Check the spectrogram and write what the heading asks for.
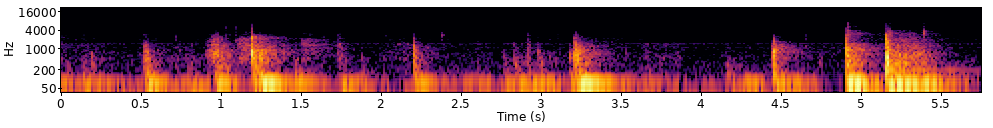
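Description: Irregular knocks and clicks of a hand plastisol injector being pressed and twisted in a metal soft-plastic bait mold.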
